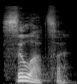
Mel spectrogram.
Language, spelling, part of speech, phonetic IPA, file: Russian, ссылаться, verb, [sːɨˈɫat͡sːə], Ru-ссылаться.ogg
- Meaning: 1. to refer to, to allude to, to cite, to quote 2. passive of ссыла́ть (ssylátʹ)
